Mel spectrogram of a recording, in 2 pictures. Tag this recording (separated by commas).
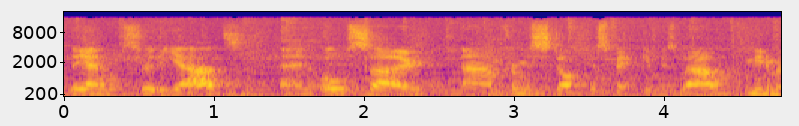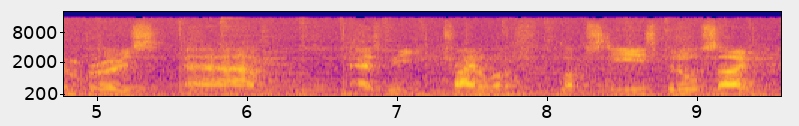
Music, Speech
